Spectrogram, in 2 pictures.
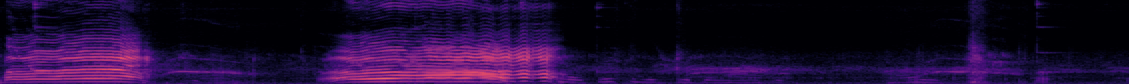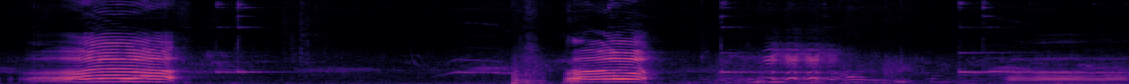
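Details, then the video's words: Goats mating in a village in Punjab, Pakistan, give harsh quavering bleats, two close together, then one more and a short cry, with faint shuffling and low murmuring between calls. "Goat Mating Video"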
